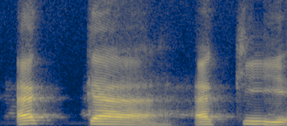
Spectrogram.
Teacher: Kalau kaf akka. Aki iaitu di langit-langit lembut.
